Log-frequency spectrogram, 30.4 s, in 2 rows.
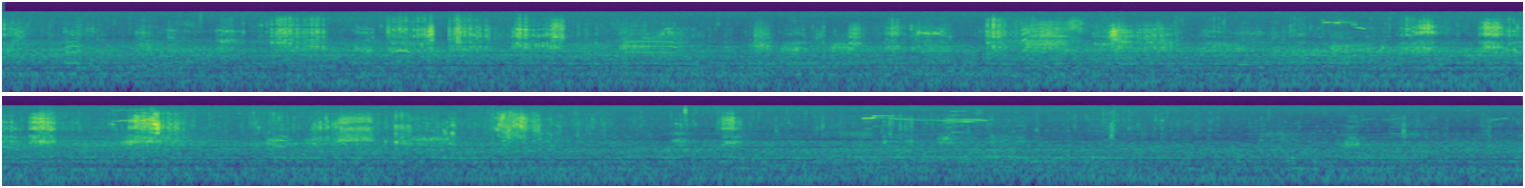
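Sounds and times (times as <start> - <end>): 
large wading birds calling: 0.0 - 30.4.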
